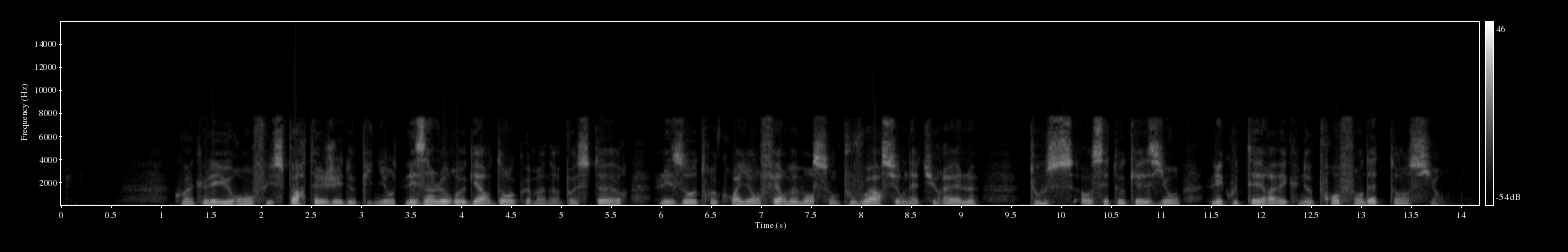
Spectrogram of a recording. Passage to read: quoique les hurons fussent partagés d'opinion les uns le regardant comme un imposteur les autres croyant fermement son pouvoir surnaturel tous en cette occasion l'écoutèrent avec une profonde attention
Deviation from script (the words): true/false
false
